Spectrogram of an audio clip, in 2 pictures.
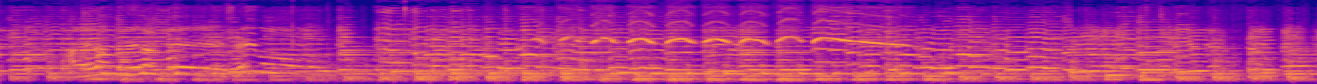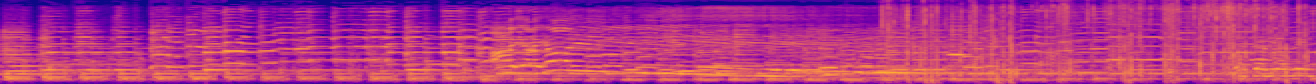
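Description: Andean harp and violin playing a lively shacatán instrumental, the harp's bass notes keeping an even beat under a wavering, sliding violin melody. In the last few seconds a loud rush of noise covers the upper range.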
